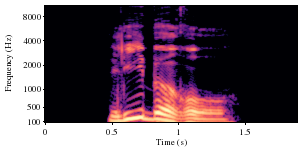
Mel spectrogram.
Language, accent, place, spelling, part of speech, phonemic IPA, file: German, Germany, Berlin, Libero, noun, /ˈliːbəʁo/, De-Libero.ogg
- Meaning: libero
